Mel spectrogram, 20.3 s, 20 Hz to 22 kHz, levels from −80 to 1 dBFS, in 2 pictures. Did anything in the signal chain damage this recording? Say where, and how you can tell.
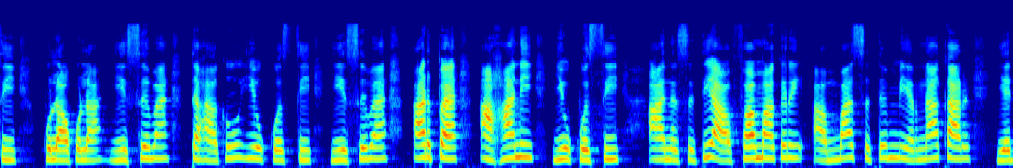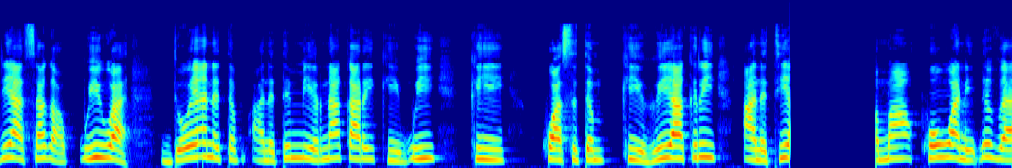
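Yes. From 12.11 to 12.16 s, just before "ni ani tu mirnar", the level briefly sags by about 6 dB. This is one channel dropping out, likely a stereo channel lost upstream of the mono mix, with the mono sum losing half its common content.

After "aturi ani", from 18.03 to 18.89 s, the sound cuts off into silence for about 0.86 s, with no room tone at all. This is an audio dropout to silence, likely a lost input link or device, while the recorder kept writing silence.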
